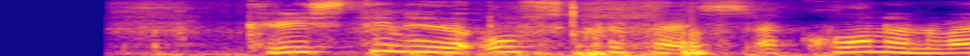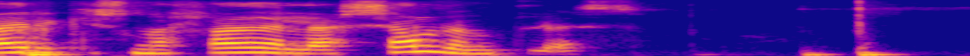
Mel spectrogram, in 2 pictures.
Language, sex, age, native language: Icelandic, female, 30-39, Icelandic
